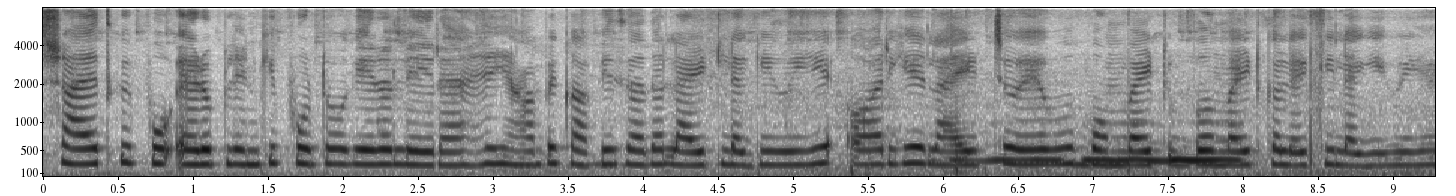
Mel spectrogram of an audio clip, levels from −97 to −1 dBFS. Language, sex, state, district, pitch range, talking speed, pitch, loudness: Hindi, female, Odisha, Khordha, 240-270 Hz, 215 wpm, 255 Hz, -17 LUFS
